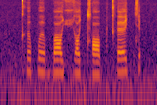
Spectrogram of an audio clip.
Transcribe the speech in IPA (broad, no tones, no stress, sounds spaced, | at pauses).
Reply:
kʰ ə p əː b ɾ ɒ ç ɒ cʰ ɒ p kʰ ɛ c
